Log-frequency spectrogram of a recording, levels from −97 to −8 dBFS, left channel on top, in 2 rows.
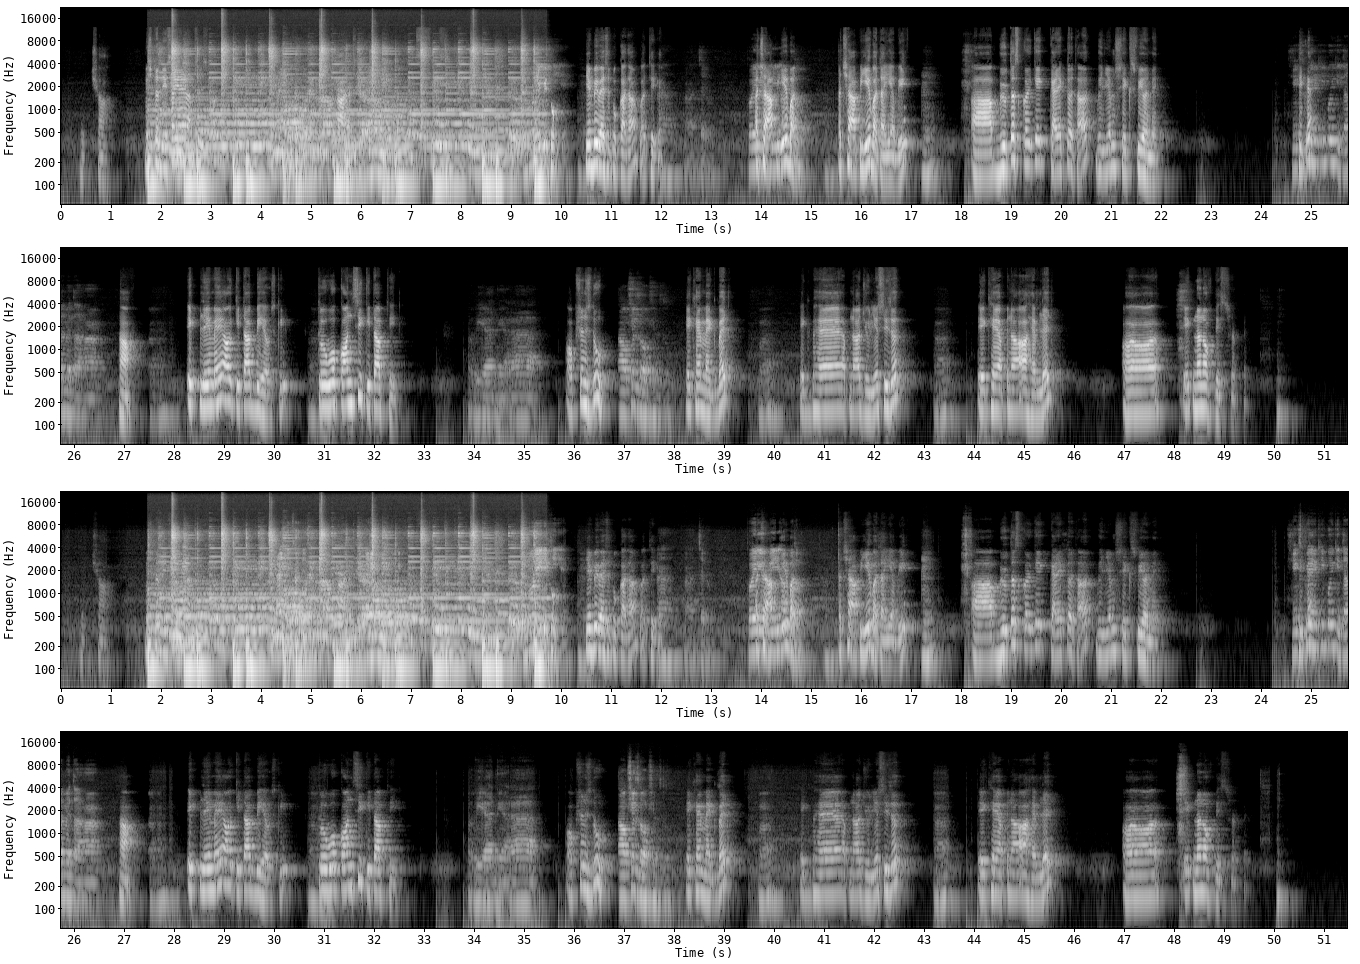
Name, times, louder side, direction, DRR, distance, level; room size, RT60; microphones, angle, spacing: voice 1, 0.6-0.9 1.7-3.2 5.5-6.3 7.1-8.2 9.5-9.9 10.5-12.0 13.9-14.8 15.5-16.9 18.2-22.0 24.8-25.1 26.9-27.2 28.3-30.3 30.9-32.5 35.9-36.6 38.2-39.1 40.5-42.6 44.1-45.6 47.0-47.7 48.2-49.2, left 6 dB, 60° left, 0.3 m, -27 dB
Human voice / Acoustic guitar / Drum, 1.7-9.7, right 1 dB, ahead, 0.5 m, -22 dB
voice 2, 4.3-5.2 6.1-6.9 9.2-10.0 10.4-10.5 11.9-14.8 15.2-15.6 17.2-17.5 18.0-18.2 24.6-26.6 27.5-27.9 30.7-30.9 33.9-35.2 36.9-38.0 39.7-40.2 43.2-43.5 48.1-48.3 50.1-50.2, right 4 dB, 55° right, 0.5 m, -35 dB
10.0 x 5.3 x 2.6 m
head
